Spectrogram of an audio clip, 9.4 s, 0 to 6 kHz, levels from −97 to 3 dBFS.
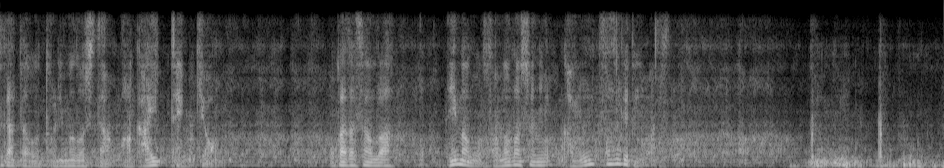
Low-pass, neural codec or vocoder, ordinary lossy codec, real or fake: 5.4 kHz; codec, 16 kHz, 4.8 kbps, FACodec; none; fake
